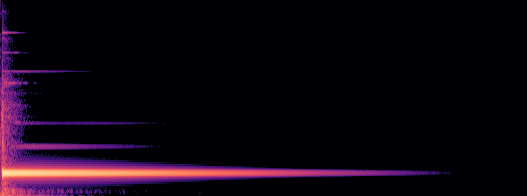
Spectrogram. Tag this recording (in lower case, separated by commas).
music, musical instrument, keyboard (musical)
